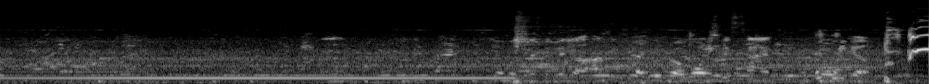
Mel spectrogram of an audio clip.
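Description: From start to finish, a noise suppressor built for speech is working on material it was not designed for. It treats sustained tones, room ambience and reverb as unwanted noise. So it pulls them down. Attacks pass through mostly intact. Held sounds and decaying tails then sink. The level swings by about 10 dB as the processor clamps and releases. The result pumps and flutters. Sustained passages sound thin and hollowed out.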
